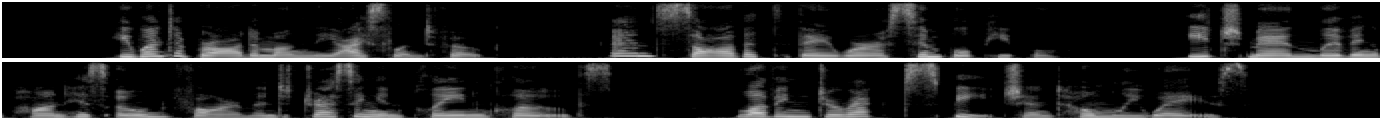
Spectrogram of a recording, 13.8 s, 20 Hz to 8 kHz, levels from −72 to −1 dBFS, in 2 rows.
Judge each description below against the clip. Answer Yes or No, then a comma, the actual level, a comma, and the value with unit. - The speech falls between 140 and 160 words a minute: Yes, average, 145 wpm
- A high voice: Yes, high, 230 Hz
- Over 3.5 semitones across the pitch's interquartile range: Yes, average, 4.4 semitones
